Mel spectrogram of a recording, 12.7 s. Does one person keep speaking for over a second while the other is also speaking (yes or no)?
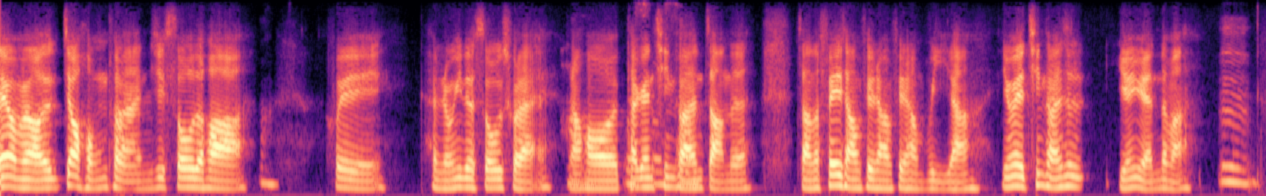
yes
